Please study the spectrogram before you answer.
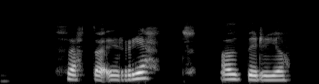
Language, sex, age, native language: Icelandic, male, 8, Icelandic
